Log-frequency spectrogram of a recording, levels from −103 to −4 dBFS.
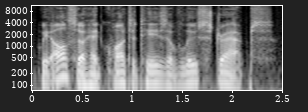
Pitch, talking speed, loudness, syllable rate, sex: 105 Hz, 170 wpm, -18 LUFS, 4.8 syllables/s, male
